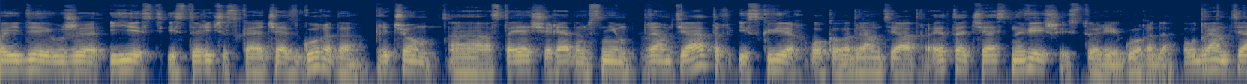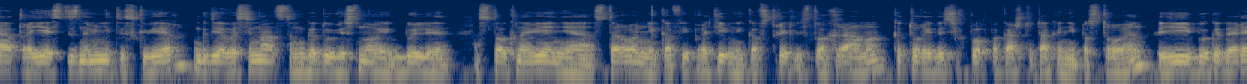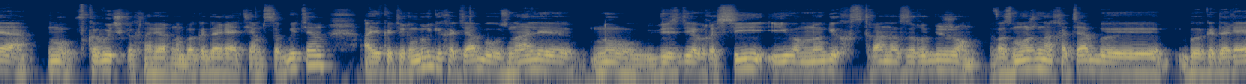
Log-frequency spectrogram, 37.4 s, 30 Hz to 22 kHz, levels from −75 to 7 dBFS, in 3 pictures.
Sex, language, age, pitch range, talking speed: male, Russian, 20-39, 80-95 Hz, 125 wpm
